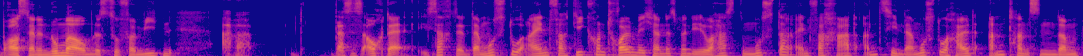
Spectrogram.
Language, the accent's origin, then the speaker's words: German; Düsseldorf, North Rhine-Westphalia, Germany; ich bin in Oberbilk groß geworden, 2,5 Zimmerwohnungen, mit meinen Eltern, mein Spielplatz war der Volksgarten.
